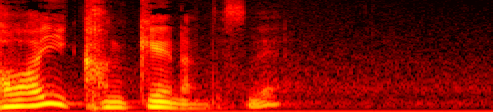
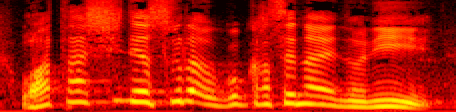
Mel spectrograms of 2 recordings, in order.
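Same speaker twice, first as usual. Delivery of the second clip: ordinary talk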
